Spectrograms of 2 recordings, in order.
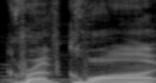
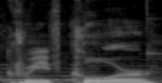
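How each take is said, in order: First: It is pronounced the French way. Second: It is pronounced the American way, spelled-out. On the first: "It's not" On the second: "We pronounce our French places like very phonetically"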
